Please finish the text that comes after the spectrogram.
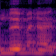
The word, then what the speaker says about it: Lumino: That's called Lumino the Dentists. Spell that.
